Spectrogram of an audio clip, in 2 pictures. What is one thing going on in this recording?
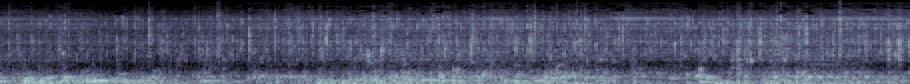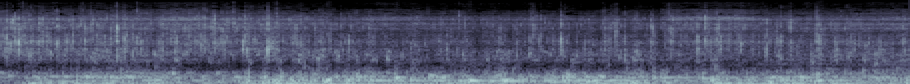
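Bubbles from a diver's breathing gurgle and rumble loudly underwater.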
